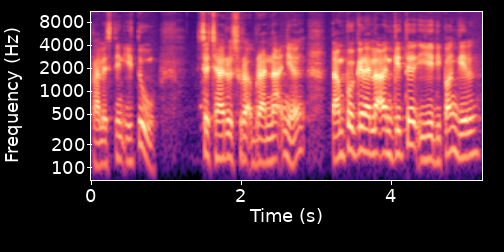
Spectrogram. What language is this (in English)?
Malay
